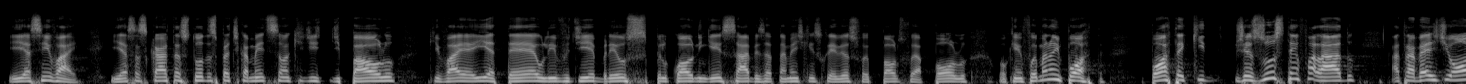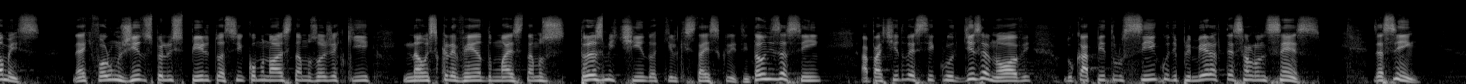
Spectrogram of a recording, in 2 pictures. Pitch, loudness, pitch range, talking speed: 170 Hz, -27 LUFS, 145-195 Hz, 180 wpm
